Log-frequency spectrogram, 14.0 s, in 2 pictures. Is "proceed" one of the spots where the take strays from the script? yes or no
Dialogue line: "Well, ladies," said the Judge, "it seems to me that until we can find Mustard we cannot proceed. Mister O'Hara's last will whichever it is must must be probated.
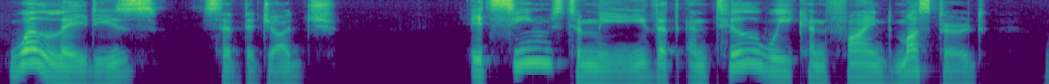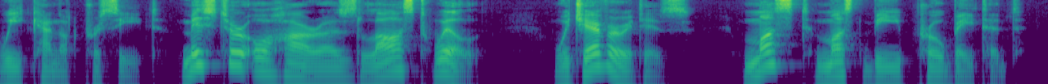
no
